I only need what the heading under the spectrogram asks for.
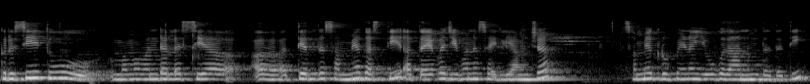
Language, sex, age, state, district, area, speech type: Sanskrit, female, 18-30, Odisha, Jagatsinghpur, urban, spontaneous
